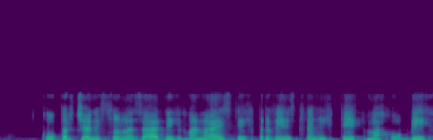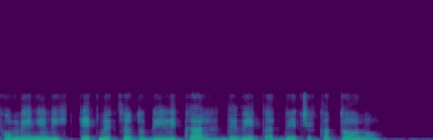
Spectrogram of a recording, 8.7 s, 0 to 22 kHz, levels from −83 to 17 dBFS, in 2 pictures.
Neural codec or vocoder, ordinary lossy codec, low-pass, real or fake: codec, 16 kHz, 2 kbps, FreqCodec, smaller model; none; 7.2 kHz; fake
